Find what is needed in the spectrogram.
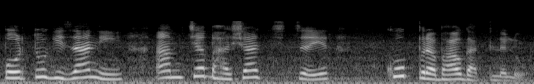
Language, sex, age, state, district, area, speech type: Goan Konkani, female, 18-30, Goa, Pernem, rural, spontaneous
